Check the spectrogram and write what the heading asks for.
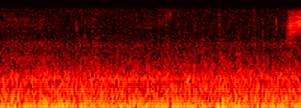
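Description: Steady low rumble of an intercity coach running, engine and road noise heard from inside the passenger cabin.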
